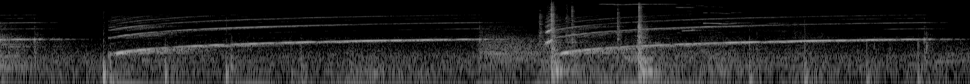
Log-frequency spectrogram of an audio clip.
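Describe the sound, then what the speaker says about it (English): A school alarm in the video game Life is Strange wails in repeated rising electronic sweeps, each climbing then holding steady, several cycles in a row at moderate loudness, with a few sharp clicks mixed in. "please turn off that alarm since that's your job"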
